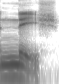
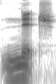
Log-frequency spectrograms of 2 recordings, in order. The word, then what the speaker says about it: niche: to do is to choose a niche, or niche as some people pronounce it.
